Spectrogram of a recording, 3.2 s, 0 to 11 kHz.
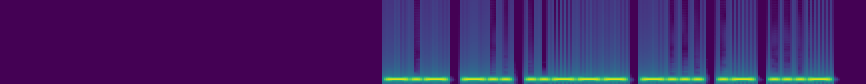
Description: Morse code, heard as a keyed tone, about 50 wpm, 700 Hz. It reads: KD2BAV
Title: USA Call Signs - 6 Characters - Repeated 3x - 50wpm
